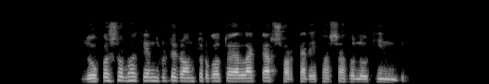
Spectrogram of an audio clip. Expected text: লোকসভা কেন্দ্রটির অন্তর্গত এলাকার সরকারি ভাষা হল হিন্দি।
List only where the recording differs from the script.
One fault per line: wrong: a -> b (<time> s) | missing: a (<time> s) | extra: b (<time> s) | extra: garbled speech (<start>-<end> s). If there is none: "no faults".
no faults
